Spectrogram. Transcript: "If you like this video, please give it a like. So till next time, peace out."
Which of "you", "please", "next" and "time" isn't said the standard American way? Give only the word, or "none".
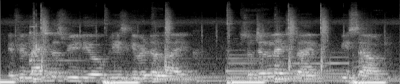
none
